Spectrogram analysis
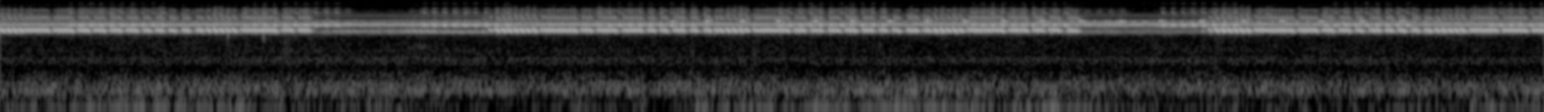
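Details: Autumn insects singing together, high, rapid trilling chirps forming a steady ringing layer, with two short dips in loudness where part of the chorus stops and restarts.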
